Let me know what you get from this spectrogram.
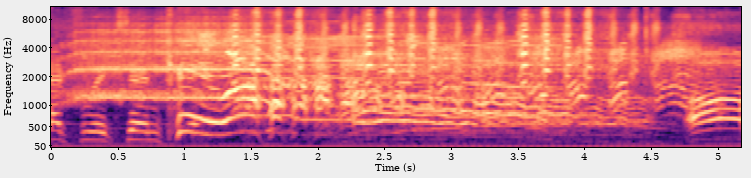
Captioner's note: screaming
